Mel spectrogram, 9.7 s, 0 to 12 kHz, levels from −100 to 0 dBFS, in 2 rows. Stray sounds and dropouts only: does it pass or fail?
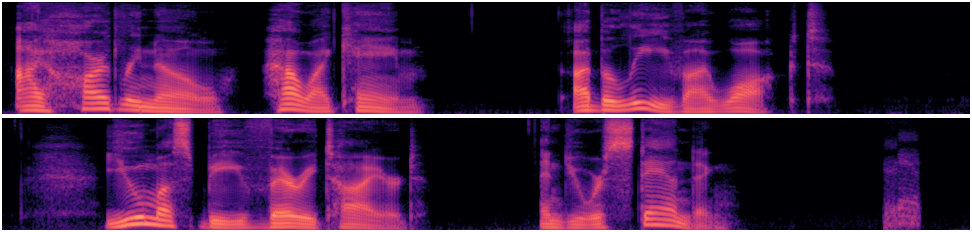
fail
